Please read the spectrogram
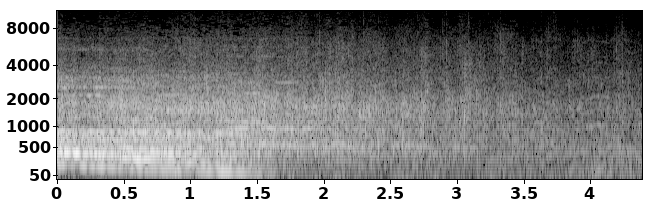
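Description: Crowd applauding and cheering a fighter's introduction, fading steadily. Over it, the announcer's long, drawn-out call of the fighter's name falls in pitch and ends about a second and a half in.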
